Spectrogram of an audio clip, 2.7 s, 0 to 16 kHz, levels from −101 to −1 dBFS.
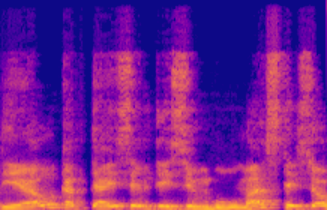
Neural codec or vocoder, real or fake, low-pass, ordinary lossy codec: codec, 44.1 kHz, 7.8 kbps, DAC; fake; 14.4 kHz; Opus, 32 kbps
